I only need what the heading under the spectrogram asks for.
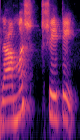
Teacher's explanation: દંત્ય સકારની જગ્યાએ તાલવ્ય સકાર થઈ જશે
